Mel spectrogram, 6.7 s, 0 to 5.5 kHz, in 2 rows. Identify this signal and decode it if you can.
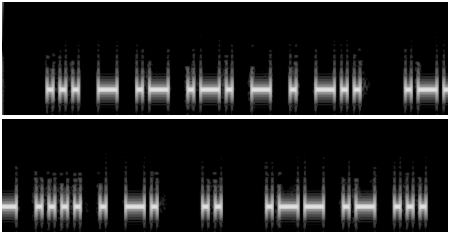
Morse code, heard as a keyed tone, about 25 wpm, 600 Hz. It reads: STARTED WHEN I WAS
